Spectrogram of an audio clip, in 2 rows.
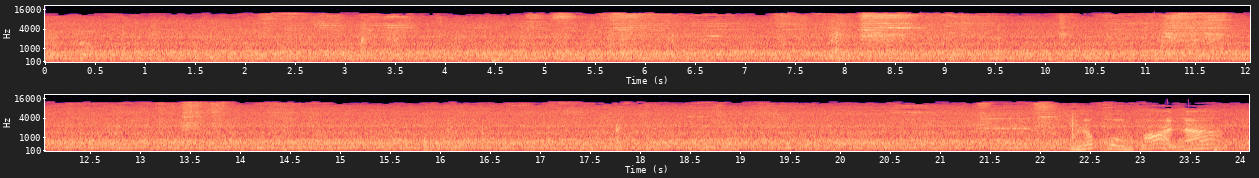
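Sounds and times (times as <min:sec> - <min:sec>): train rumbling on rails: 0:00.0 - 0:24.0
high wheel squeals: 0:08.2 - 0:08.9, 0:20.6 - 0:22.3.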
